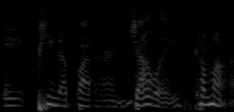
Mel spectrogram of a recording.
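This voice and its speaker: A woman's voice: mid-range voice, quick pace, a little mellow, breathy edge. Laughing woman on a discussion panel. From Japan and New Jersey. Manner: laughs often while recounting, many fillers. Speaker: panelist filmmaker.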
